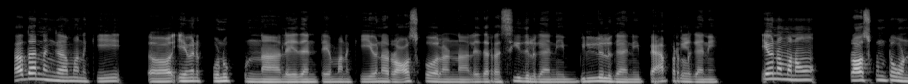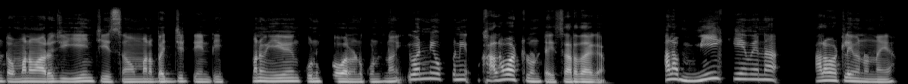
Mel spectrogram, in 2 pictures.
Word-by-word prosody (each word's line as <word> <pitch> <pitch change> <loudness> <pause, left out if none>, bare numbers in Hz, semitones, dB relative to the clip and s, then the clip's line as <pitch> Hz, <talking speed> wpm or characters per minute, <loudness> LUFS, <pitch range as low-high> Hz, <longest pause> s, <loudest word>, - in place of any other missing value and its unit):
సాధారణంగా 220 -6 +3
మనకి 140 -2 -4 0.5
ఆహ్, 130 +1 +3
ఏవన్న 155 0 +2
కొనుక్కున్నా, 140 -7 0 0.2
లేదంటే 115 +1 0
మనకి 120 +1 -6
ఏవన్న 130 +1 0
రాసుకోవాలన్నా, 115 -2 -1
లేదా 120 0 -2
రసీదులు 130 +3 -1
గాని, 115 0 -2 0.2
బిల్లులు 140 +2 +1
గాని, 115 -1 -1
పేపర్లు 160 -6 -1
గాని 115 0 -2 0.5
ఏమన్నా 250 0 +5
మనం. 205 -1 +3 0.5
రాసుకుంటూ 195 0 +4
ఉంటాం. 140 -4 0
మనం 135 0 +4
ఆ - - +7
రోజు 135 0 0 0.2
ఏం 150 +1 +2
చేసాం. 120 -2 -1
మన 125 - +2
బడ్జెట్ 130 +2 -2
ఏంటి? 120 0 -4 0.3
మనం 155 +1 +3
ఏమేమి 150 +1 +2
కొనుక్కోవాలనుకుంటున్నాం. 130 -1 0
ఇవన్నీ 245 +3 0 0.2
కొన్ని 225 0 -2
ఒక - - -10
అలవాట్లుంటయి 145 - +2
సరదాగా. 115 -2 +3 0.6
అలా 245 - +4 0.2
మీకేమైనా 245 -1 0 0.5
అలవాట్లేమన్నున్నాయా? 145 -9 +1
135 Hz, 130 wpm, -25 LUFS, 120-175 Hz, 0.6 s, ఆ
